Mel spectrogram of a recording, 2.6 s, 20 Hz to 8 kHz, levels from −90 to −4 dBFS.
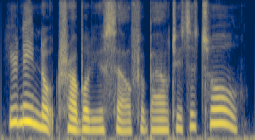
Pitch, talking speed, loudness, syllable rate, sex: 210 Hz, 210 wpm, -17 LUFS, 5.1 syllables/s, female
